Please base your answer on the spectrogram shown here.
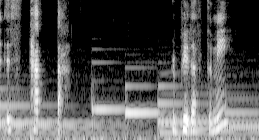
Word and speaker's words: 닦다: We write 닦다 like this, but the pronunciation is 닦다. Repeat after me. 닦다.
